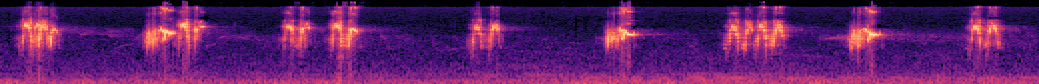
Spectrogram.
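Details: White wagtail lure call for hunting: high, clipped chirps, often in pairs, repeated steadily about twice a second with brief gaps.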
